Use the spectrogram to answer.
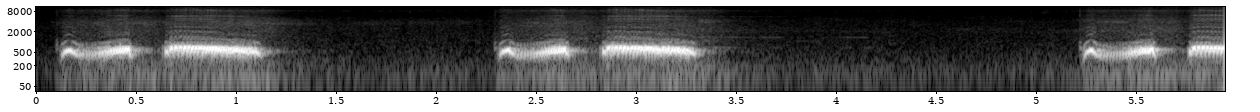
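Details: Spotted dove cooing for use as a lure: three phrases spaced by silent gaps, each a rising two-part coo followed by a prolonged, warm coo.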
